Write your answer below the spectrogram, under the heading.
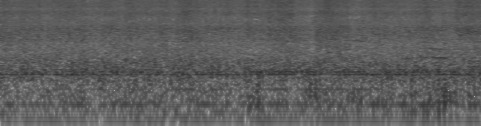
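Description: Motorboat under way: a steady engine drone under the rush of water along the hull, with wind buffeting the microphone.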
